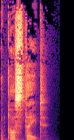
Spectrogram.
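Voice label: "apostate", British English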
